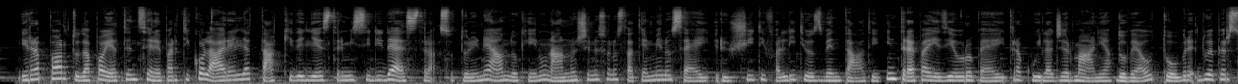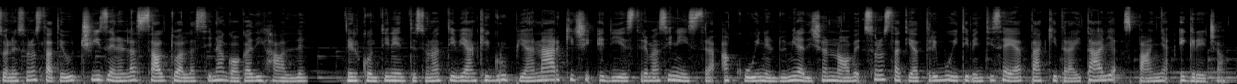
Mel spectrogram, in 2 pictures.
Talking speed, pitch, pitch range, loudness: 175 wpm, 180 Hz, 165-195 Hz, -25 LUFS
